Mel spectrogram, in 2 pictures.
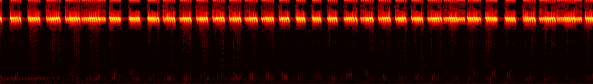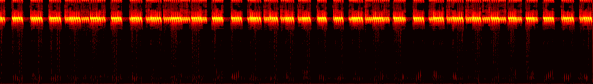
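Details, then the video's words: Chirping from two crickets, dense and rapid, the high pulses packed closely with small irregular gaps and occasional overlaps, loud and continuous throughout against a silent background. "Two Crickets Chirp Sounds"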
